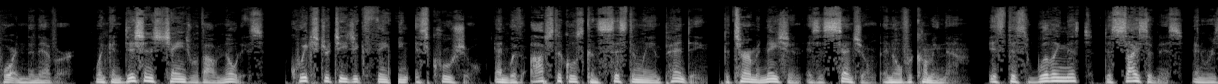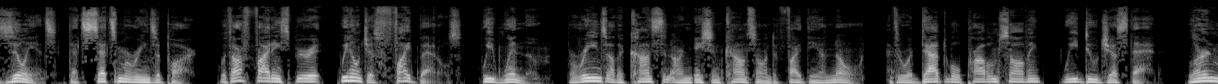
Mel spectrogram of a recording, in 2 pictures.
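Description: Three soft dropouts: at 3.90 s after "without notice quick strategic", at 10.76 s before "decisiveness and resilience that", and at 19.08 s after "constant our". This is AAC frame loss with muting: the decoder zeroed missing frames, so the overlapping windows fade the sound out and back in. The first two gaps run about 85 ms, roughly two frames, and the last about 43 ms. The first two are soft-edged holes and the last is a brief dip.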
